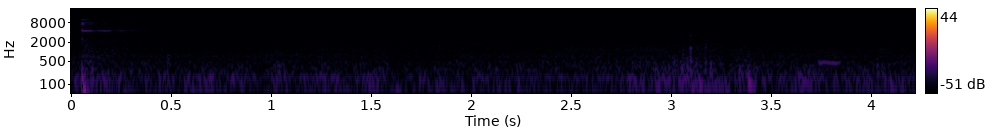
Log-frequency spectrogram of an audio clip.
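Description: A single light metallic clink as two hardened steel gauge blocks touch while being wrung together, with a short high ring. It is followed by faint handling ticks.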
